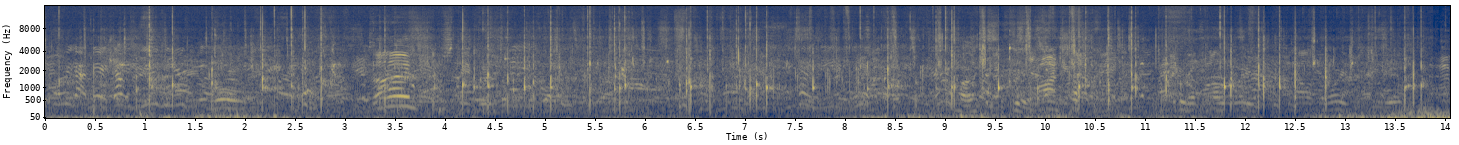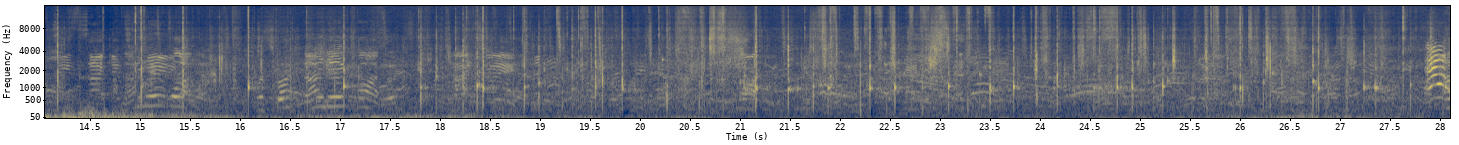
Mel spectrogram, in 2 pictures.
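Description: Voices and chatter on an outdoor pickleball court, with scattered sharp pops of paddles striking balls from play on neighbouring courts.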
